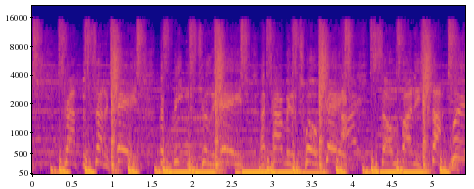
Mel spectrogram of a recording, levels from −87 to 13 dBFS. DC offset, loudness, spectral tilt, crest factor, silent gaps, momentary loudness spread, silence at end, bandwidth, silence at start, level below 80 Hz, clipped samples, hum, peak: under 0.1%; -13 LUFS; -5 dB/octave; 10 dB; none; 4 LU; 0 s; 15.5 kHz; 0 s; -14 dBFS; under 0.1%; none; -2 dBFS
